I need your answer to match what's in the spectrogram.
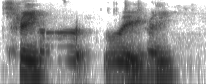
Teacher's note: you want the same R sound like when you read the word read, but it should come right after the TH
